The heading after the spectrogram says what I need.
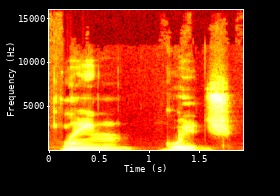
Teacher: You have the nasal sound, lang, and the hard G.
